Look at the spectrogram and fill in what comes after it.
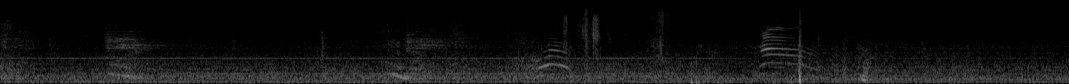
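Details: Domestic cat meowing indoors: faint early mews, then two clearer arched, rising-falling harmonic meows around the middle and late part, over a steady background hum with some clicks.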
